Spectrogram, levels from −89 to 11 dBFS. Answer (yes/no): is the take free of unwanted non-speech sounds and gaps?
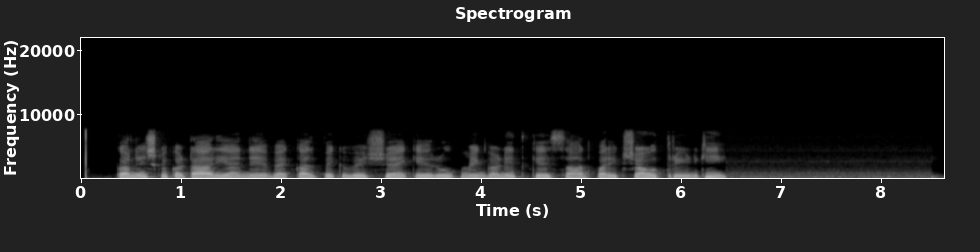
yes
